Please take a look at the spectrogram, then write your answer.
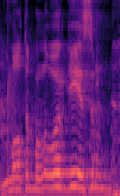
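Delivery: soft, expressionless Russian accent; cold, miserable mock Russian; deadpan comic Russian accent, no expression. Shown as a demonstration. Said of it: "Now, do a Russian accent".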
